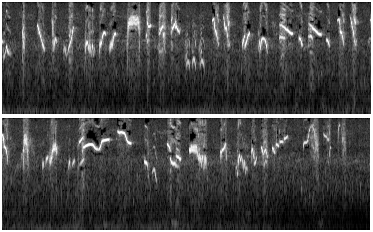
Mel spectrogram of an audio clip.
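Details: Contest-bird master song by a White-rumped shama (kacer): a continuous run of rapid, sharply slurred whistles and clicks, fading at the end, with a low background hum.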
